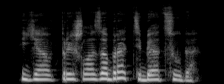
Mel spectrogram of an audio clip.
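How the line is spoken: Breaking voice, sobbing. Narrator (Russian): Мой голос сорвался, и я разрыдалась

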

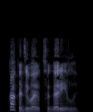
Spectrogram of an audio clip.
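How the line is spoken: Amused snort. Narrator (Russian): Стефания хмыкнула

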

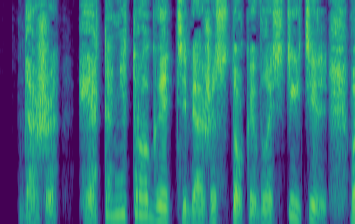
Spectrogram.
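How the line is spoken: Monk exclaiming. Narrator (Russian): воскликнул монах

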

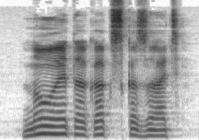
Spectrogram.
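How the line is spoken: Muffled dull reply. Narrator (Russian): ответил глухо второй

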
